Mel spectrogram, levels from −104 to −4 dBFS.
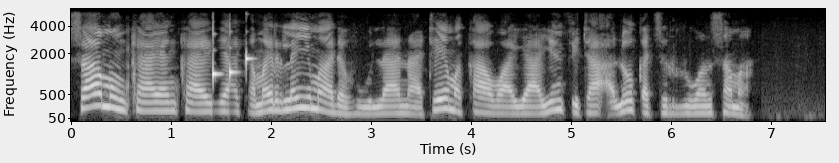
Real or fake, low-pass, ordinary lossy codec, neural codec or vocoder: real; 5.4 kHz; none; none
